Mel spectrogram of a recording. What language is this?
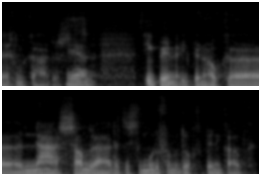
Dutch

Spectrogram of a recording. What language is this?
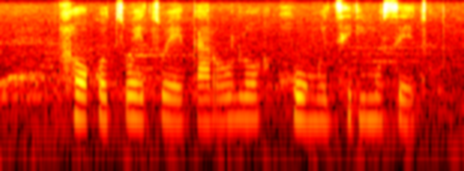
Tswana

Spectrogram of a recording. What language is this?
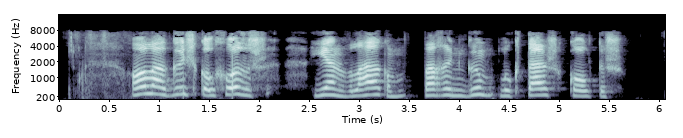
Mari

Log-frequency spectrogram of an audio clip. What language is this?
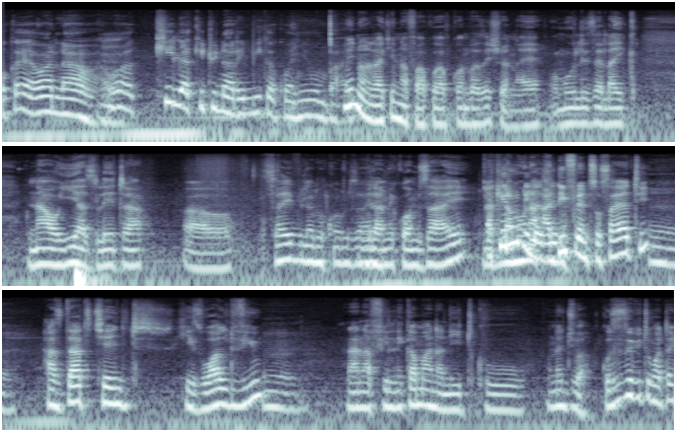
Swahili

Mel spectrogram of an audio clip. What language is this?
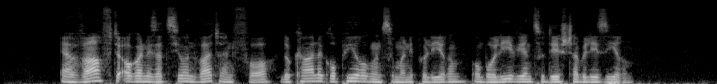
German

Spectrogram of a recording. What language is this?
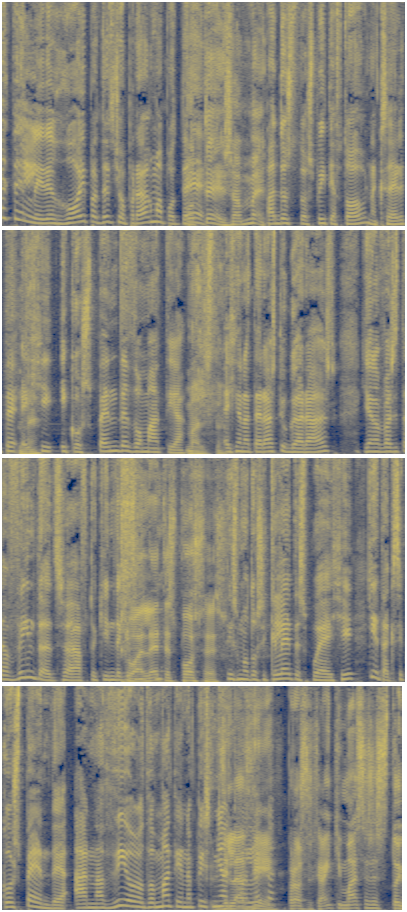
Greek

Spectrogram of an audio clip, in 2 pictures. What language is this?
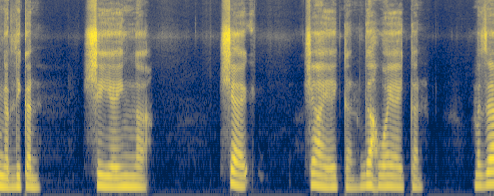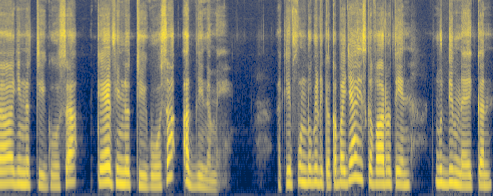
Nobiin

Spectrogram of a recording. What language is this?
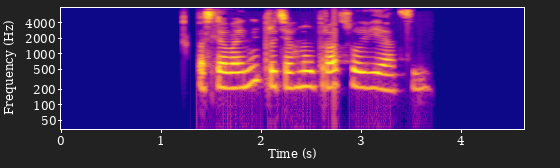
Belarusian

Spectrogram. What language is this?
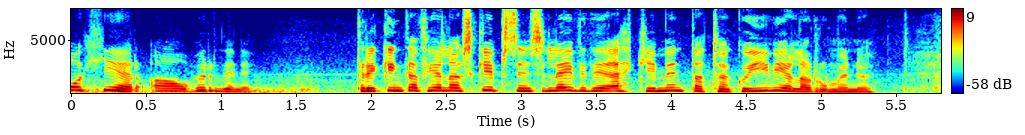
Icelandic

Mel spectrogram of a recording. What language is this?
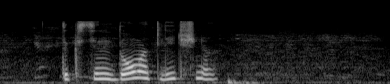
Russian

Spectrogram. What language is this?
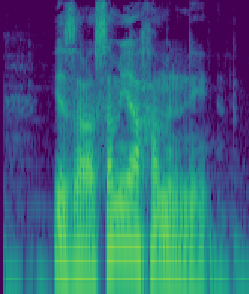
Kabyle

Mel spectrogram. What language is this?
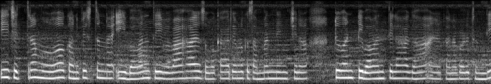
Telugu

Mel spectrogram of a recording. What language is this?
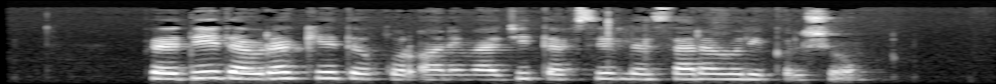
Pashto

